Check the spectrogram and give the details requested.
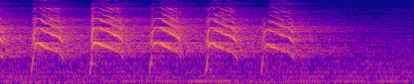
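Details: Relaxed Indian ringneck parakeet in a small room calling five loud, raspy squawks, each sliding downward, spaced about a quarter second apart, with the last fading out.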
